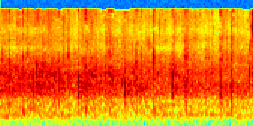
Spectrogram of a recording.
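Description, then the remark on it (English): A church audience claps their hands in faith, a dense, continuous patter of many hands with bright, crisp clicks and no voices standing out above it. “Can we clap our hands in faith today?”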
